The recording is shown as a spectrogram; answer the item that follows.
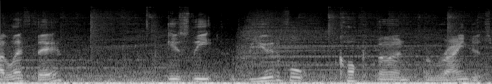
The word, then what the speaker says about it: Cockburn: over to my left there is the beautiful cockburn ranges pronounced Coburn but where would be the maturity to pronounce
